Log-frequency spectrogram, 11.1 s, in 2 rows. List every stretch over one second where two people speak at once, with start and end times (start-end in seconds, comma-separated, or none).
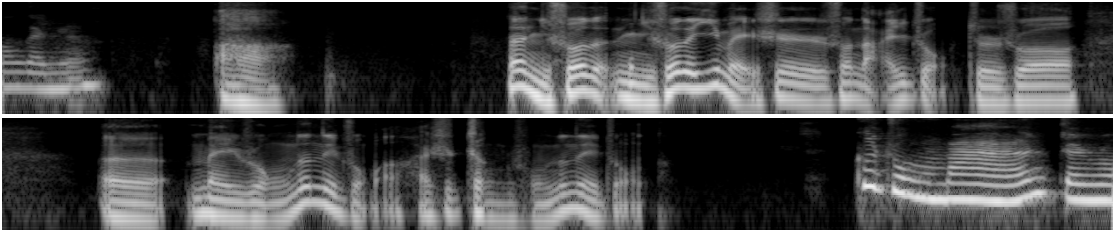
none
